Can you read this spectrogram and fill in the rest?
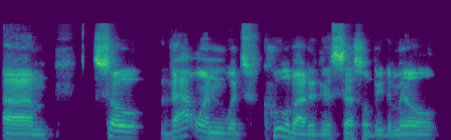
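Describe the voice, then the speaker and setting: A man's voice: on the low side, unhurried. A man chatting casually as a panelist in an informal discussion. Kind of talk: casual chat. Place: remote call for a virtual convention.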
